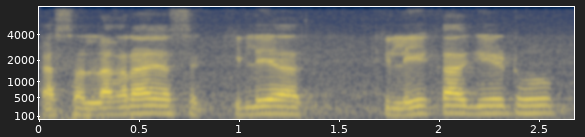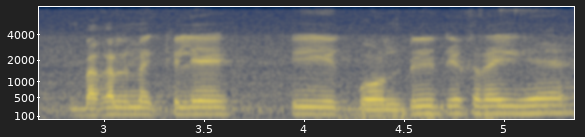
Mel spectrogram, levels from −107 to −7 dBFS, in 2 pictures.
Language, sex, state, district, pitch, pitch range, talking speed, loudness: Hindi, male, Uttar Pradesh, Jalaun, 140 Hz, 130-150 Hz, 210 wpm, -24 LUFS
